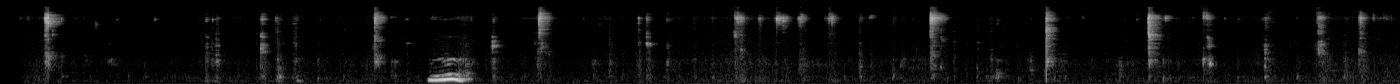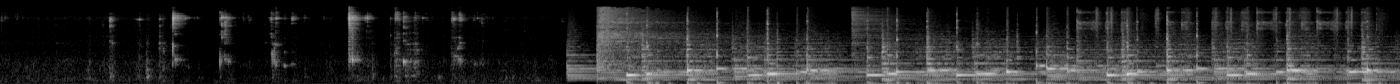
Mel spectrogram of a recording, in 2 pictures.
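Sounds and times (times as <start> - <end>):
person chewing: 0.2 - 1.2, 2.0 - 19.3
wet mouth clicks and lip smacks: 4.9 - 5.6, 6.4 - 10.7, 11.4 - 13.8, 15.0 - 18.9.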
